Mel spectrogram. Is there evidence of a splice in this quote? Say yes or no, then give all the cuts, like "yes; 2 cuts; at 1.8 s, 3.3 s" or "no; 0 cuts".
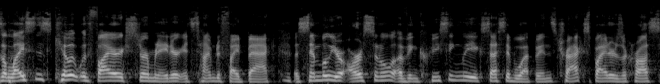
no; 0 cuts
